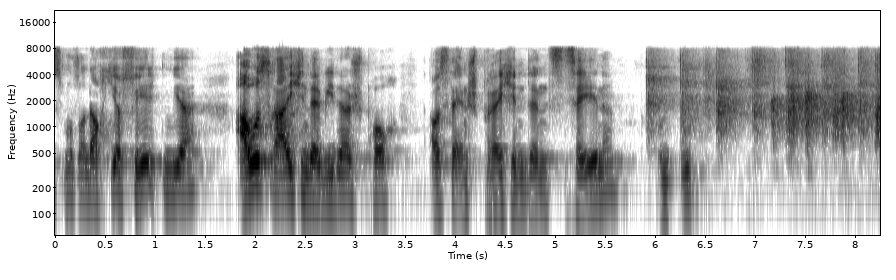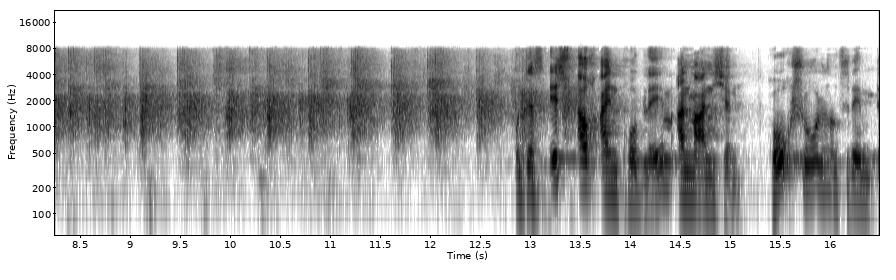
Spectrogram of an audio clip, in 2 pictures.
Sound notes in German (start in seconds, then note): 5.9 Beifall Freie Demokraten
